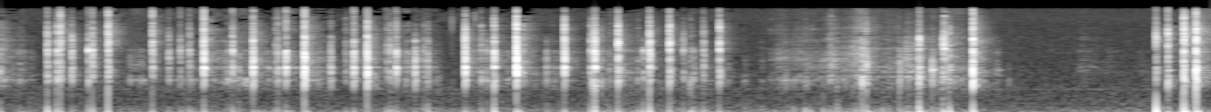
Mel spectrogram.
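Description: A small, hollow white plastic toy piano with a paper sheet-music stand is handled close to the microphone and tapped with long nails. Quick, bright clicky taps come in dense bursts with short pauses between them. Each tap is sharp and dies away almost instantly, with little low end.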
